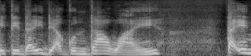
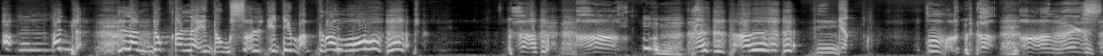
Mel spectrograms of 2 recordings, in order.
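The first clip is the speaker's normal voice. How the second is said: higher, broken gasps and cries; moaning in pain; 4 semitones higher, slower than usual. Acted. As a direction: gasp at the sight of blood. Bleeding woman moans in pain.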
